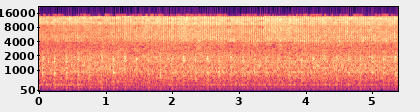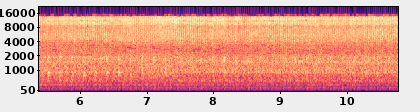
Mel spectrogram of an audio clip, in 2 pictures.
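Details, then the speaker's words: Massey Ferguson 2645 tractor, Perkins 6-cylinder diesel said rebuilt 100 hours ago, lacking power: rough lumpy idle near two beats a second, exhaust strokes unevenly spaced; suspected valve not closing, low compression in one or more cylinders. "I guess it's not properly closing valve, which also results in bad compression. Bad compression results in poor engine performance."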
